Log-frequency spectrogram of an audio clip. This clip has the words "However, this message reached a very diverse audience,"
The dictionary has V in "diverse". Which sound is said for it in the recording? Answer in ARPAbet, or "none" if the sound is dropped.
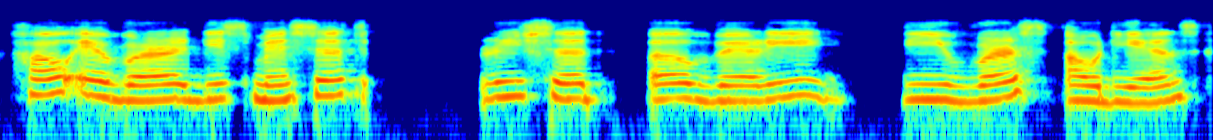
V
